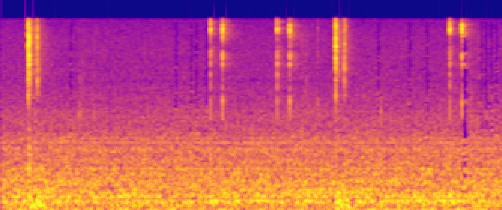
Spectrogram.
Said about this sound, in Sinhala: මම මේක නිකන් ටයිප් කරලා පෙන්නන්න.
